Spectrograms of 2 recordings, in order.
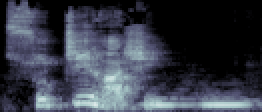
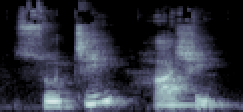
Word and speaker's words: Tsuchihashi: Answer is, it has been classified by very tough name, Tsuchihashi. Tsuchihashi. T is silent. So this lip prints classification has been given by Tsuchihashi.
